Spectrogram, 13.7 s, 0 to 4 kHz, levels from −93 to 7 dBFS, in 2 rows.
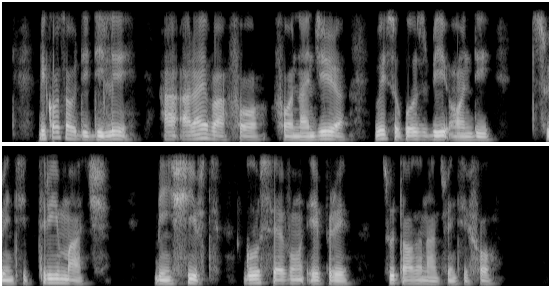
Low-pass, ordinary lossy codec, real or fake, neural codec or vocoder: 3.6 kHz; none; real; none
